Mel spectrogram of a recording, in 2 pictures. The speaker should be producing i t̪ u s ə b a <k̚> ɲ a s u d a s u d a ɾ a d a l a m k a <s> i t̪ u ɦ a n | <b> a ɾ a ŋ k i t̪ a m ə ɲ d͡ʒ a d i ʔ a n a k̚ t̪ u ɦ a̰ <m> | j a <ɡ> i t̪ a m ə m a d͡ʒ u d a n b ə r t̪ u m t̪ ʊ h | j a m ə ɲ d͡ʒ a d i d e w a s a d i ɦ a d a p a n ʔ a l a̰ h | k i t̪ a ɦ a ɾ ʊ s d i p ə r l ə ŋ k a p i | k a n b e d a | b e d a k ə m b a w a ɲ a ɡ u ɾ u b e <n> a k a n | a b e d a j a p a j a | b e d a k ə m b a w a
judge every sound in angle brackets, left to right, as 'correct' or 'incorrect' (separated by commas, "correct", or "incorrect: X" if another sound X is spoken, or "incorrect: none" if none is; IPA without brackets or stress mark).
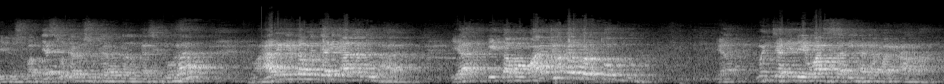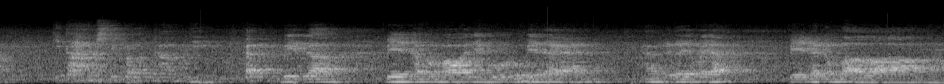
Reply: incorrect: p̚, correct, incorrect: m, incorrect: n, incorrect: k, incorrect: d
